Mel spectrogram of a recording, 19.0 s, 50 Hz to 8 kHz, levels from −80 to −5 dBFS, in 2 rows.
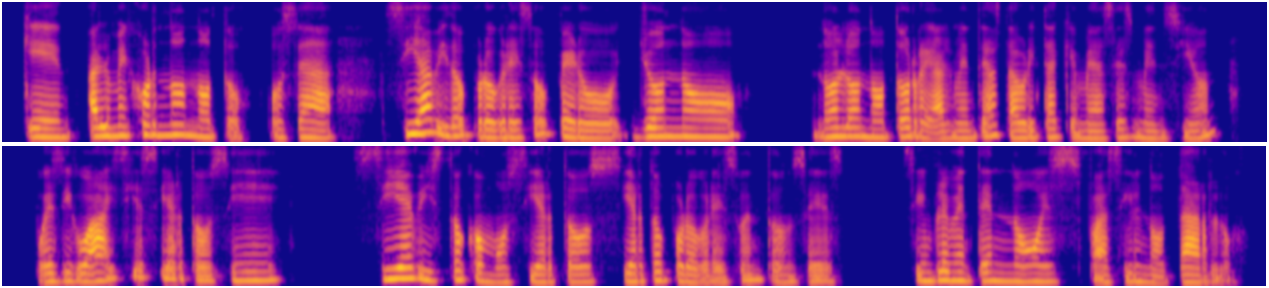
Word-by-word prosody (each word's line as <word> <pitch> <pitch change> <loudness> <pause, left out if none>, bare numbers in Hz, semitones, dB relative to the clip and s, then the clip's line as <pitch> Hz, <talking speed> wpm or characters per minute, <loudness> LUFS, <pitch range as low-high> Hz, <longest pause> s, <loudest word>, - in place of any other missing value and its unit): que 175 -1 0
a 185 - +7
lo 195 - +5
mejor 205 +2 +2
no 215 +1 +3
noto, 180 -3 -1
o - - -3
sea, 160 -1 +2 0.3
sí 235 +1 +2
ha 255 - +10
habido 205 -7 +1
progreso, 165 0 0
pero 155 -4 +2
yo 185 +1 +2
no, 180 0 +2 0.5
no 190 -2 +2
lo 190 0 +3
noto 175 +1 +1
realmente 155 0 -1
hasta 210 -4 +1
ahorita 160 +2 0
que 175 - -8
me 150 -1 -3
haces 165 +4 -5
mención, 150 - -6 0.6
pues 165 +1 -1
digo: 170 -1 +3
"Ay, 180 +5 +7
sí 225 -11 -7
es 125 -1 -5
cierto, 100 -4 -2
sí, 185 - -4 0.5
sí 215 +1 0
he 230 - +5
visto 195 -3 -1
como 155 -5 +1
ciertos 155 +1 -2
cierto 170 +3 -2
progreso". 145 - -3
Entonces 85 -2 -6 0.4
simplemente 180 -1 -1
no 170 -1 +1
es 165 0 -6
fácil 160 +1 0
notarlo. 145 +1 0
170 Hz, 140 wpm, -22 LUFS, 155-185 Hz, 0.6 s, ha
